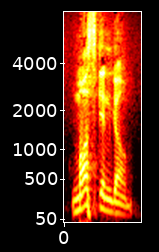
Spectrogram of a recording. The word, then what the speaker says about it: Muskingum: How do you guys say it? Muskegum. You know what it means? Okay, one dude say it. Muskingum.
